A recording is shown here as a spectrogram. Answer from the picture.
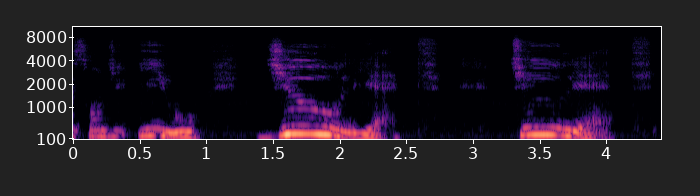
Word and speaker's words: Juliet: Não vejo pessoal tendo muita dificuldade como Juliet. Lembrando apenas, né, pessoal, que o som de J em inglês vai ter som de DJ.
